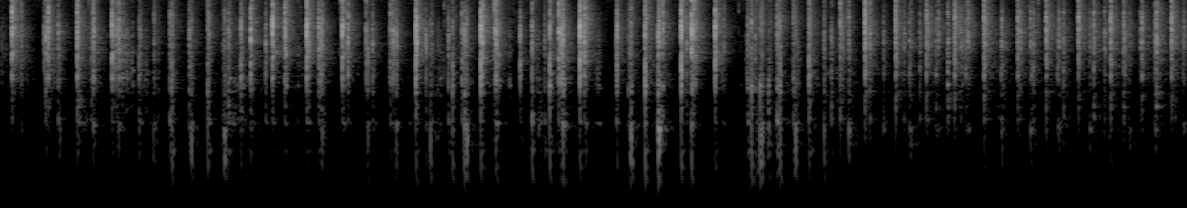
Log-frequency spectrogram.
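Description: An empty, hollow pink hard-plastic iPad cover with cutouts is held in the hands and fast-tapped with very long acrylic nails, with rings on the fingers. A rapid, steady run of dozens of sharp, bright plastic clicks follows, each dying away almost instantly with almost no low end.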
